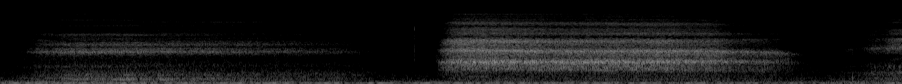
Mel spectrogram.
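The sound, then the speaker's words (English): A long, breathy exhale through the mouth during a guided relaxation breathing exercise, a steady airy hiss that swells and holds for a few seconds over faint background noise. “Exhale through the mouth. And one more time.”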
